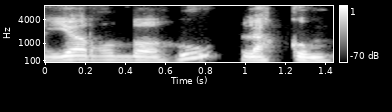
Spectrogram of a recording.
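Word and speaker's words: يرضه لكم: Justru dibacanya menurut Hafiz an Asim, menurut riwayat Hafiz an Asim, justru dibacanya dengan memendekkannya. Yardahu lakum.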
